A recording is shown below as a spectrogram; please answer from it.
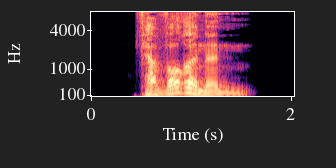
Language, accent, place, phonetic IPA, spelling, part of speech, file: German, Germany, Berlin, [fɛɐ̯ˈvɔʁənən], verworrenen, adjective, De-verworrenen.ogg
- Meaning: inflection of verworren: 1. strong genitive masculine/neuter singular 2. weak/mixed genitive/dative all-gender singular 3. strong/weak/mixed accusative masculine singular 4. strong dative plural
